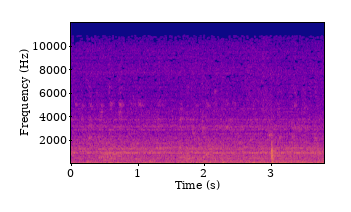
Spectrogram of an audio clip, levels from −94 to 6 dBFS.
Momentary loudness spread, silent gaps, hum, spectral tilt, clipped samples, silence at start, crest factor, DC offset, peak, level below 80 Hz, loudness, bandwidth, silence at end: 6 LU; none; none; -5 dB/octave; under 0.1%; 0 s; 30 dB; under 0.1%; -6 dBFS; -42 dBFS; -38 LUFS; 11.5 kHz; 0 s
